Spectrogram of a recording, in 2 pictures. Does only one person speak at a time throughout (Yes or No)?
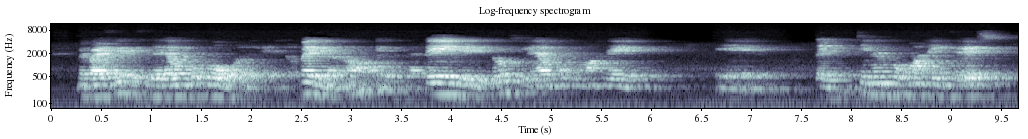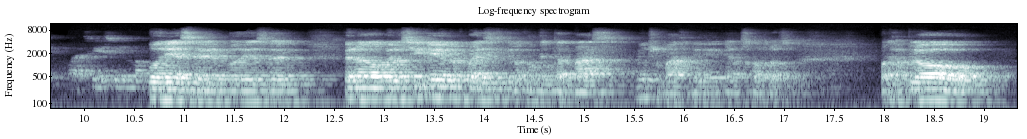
Yes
